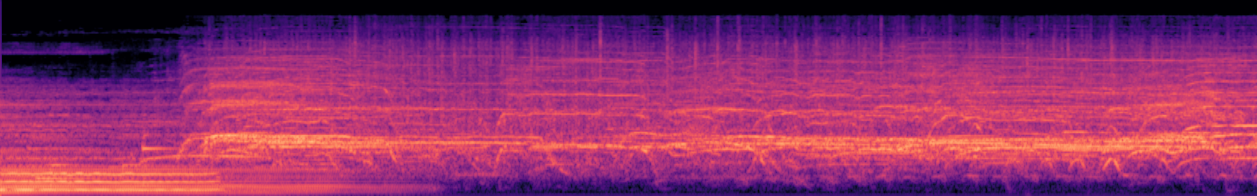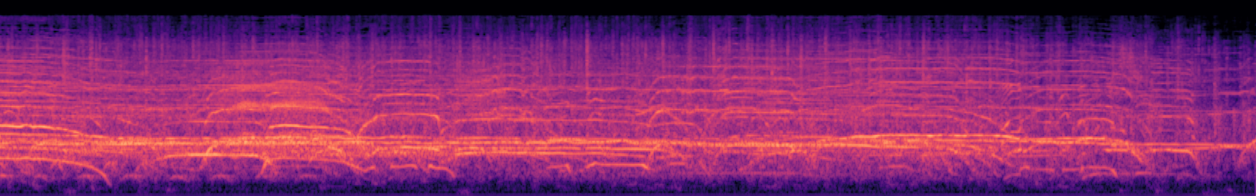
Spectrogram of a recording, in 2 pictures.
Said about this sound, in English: Somebody was hooting. We love you back. Somebody was hooting from the side.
